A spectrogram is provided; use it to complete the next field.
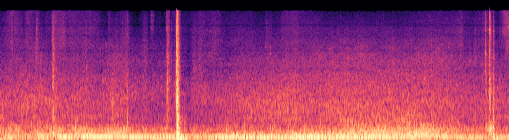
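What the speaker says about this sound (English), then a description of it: "Front electric windows." Front electric windows of a car whirring up and down in a quiet cabin, a steady motor hum with a sharp click partway through and another near the end.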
